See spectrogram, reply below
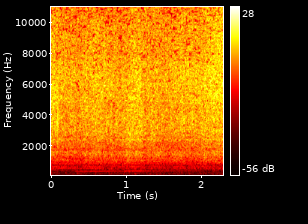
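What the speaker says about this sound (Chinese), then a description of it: "再翻炒一下。" Hakka pickled greens are stir-fried with salt, soy sauce and sugar, giving a loud, steady, close sizzling hiss that carries on without a break and with no talking.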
